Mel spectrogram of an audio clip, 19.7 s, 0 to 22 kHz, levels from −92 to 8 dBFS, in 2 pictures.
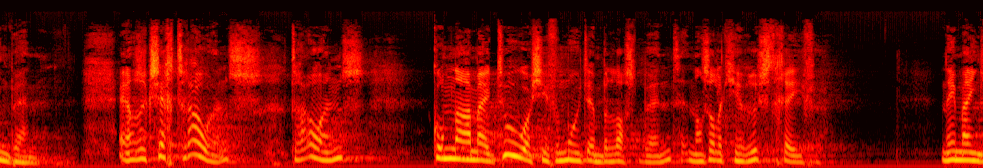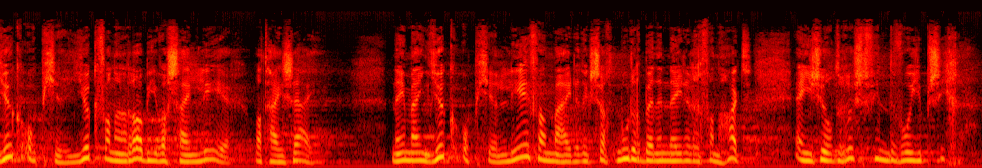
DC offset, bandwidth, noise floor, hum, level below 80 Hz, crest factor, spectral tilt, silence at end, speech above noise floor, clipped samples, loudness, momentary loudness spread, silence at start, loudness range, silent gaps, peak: under 0.1%; 16 kHz; -63 dBFS; none; -64 dBFS; 22 dB; -4 dB/octave; 0.05 s; 31 dB; under 0.1%; -32 LUFS; 12 LU; 0 s; 3 LU; none; -12 dBFS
